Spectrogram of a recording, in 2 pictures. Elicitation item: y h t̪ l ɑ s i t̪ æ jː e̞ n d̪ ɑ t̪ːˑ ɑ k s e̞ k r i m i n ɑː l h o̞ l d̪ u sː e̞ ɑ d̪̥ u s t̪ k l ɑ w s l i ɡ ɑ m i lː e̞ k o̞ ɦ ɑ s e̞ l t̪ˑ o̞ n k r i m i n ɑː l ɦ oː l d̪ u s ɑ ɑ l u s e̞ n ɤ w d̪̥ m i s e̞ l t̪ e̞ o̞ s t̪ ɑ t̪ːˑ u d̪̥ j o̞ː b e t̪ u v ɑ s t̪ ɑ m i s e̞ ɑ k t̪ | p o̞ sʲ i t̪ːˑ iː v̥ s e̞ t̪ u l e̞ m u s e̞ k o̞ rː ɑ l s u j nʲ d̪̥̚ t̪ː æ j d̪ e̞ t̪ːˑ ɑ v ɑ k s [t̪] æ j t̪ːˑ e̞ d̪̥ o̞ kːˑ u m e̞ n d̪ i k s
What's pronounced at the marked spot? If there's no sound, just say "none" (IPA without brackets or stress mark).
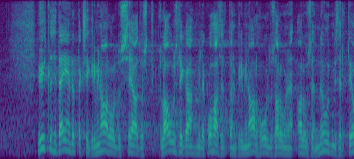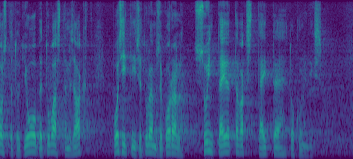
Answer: t̪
